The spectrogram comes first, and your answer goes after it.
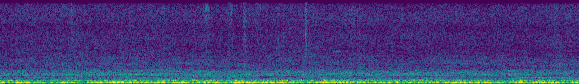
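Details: Wild colony of western honey bees nesting in a tree, a steady low buzzing hum of many bees with harmonic layers, continuous and even throughout.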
